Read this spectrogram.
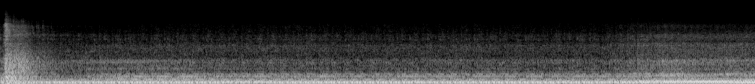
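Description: A loud race car engine idles with a rough, lumpy rumble.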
